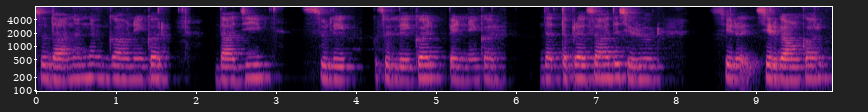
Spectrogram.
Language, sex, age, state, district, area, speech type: Goan Konkani, female, 45-60, Goa, Murmgao, rural, spontaneous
